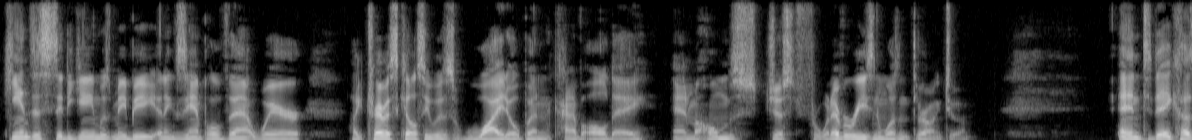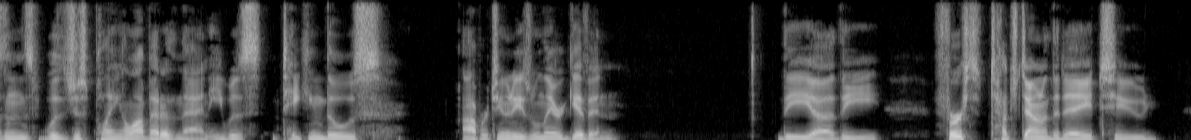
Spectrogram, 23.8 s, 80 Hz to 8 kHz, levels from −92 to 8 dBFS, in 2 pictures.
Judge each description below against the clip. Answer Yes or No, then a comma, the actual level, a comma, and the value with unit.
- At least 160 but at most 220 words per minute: No, average, 150 wpm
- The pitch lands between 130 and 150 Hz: No, low, 105 Hz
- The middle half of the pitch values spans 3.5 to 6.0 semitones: Yes, average, 4.9 semitones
